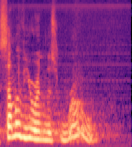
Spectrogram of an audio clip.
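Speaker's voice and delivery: very high, tearful, choked-up voice. A chaplain speaking to a room, admitting emotion as he talks: tearing up. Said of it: "I'm tearing up right now as I say this".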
